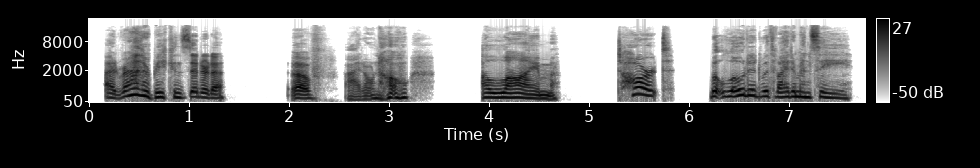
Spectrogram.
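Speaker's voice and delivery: ordinary delivery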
